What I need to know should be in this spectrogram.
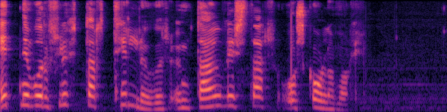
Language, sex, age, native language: Icelandic, female, 50-59, Icelandic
